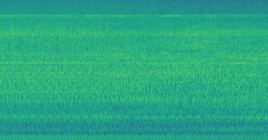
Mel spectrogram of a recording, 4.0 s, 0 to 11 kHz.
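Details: Kenworth W900 ISX diesel started after a head job, check engine light expected to clear: deep, steady idle with a regular firing beat and no knocking or misfire; it runs smoothly.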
